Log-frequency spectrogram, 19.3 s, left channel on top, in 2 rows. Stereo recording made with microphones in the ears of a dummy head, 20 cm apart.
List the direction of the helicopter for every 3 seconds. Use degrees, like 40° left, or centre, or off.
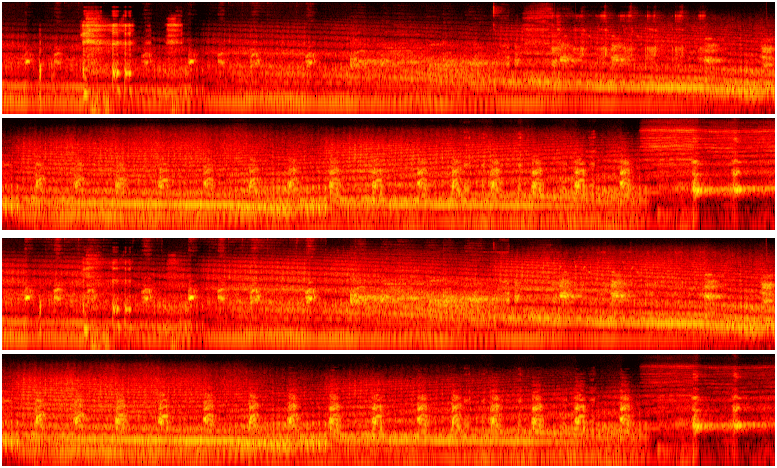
60° right, 60° right, 40° right, 10° right, 30° left, 60° left, 70° left.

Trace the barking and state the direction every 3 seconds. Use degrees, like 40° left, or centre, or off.
50° right, 50° right, 40° right, 30° right, 10° right, 10° left, 20° left.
